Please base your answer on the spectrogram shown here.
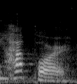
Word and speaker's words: rapport: É um termo originado da língua francesa, se pronuncia assim, rapport.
